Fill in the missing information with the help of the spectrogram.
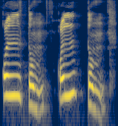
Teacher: یمسسکا یا پھر یمسسک، عس عس عس عس، قلتم قلتم، ہاں یہاں پر دیکھیں قاف موٹا لفظ ہے لیکن لام باریک ہے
